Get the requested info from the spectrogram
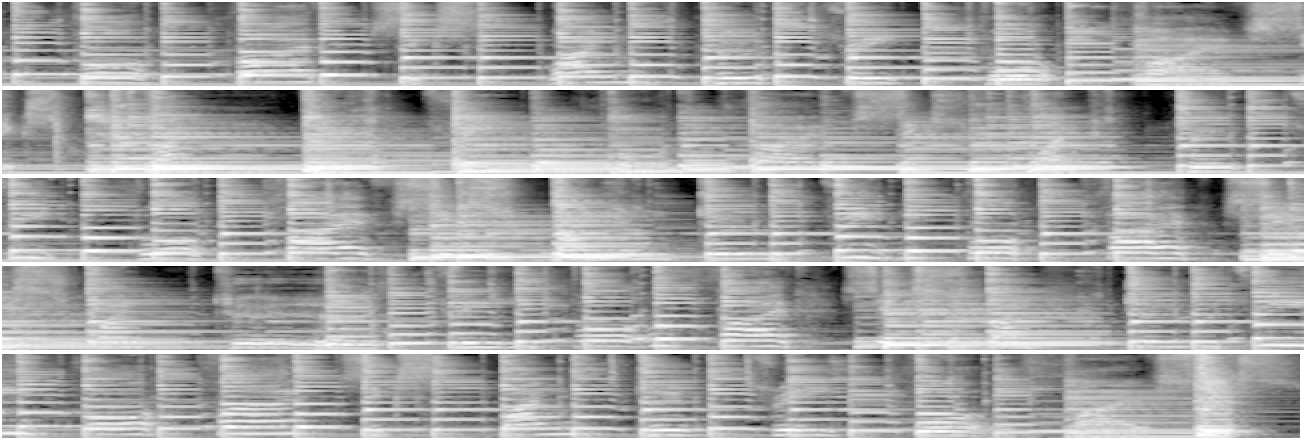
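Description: Nylon-string flamenco guitar with a capo playing a sevillanas: rhythmic strummed chords and rasgueado strokes with sharp attacks, mixed with picked melodic runs over held bass notes.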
